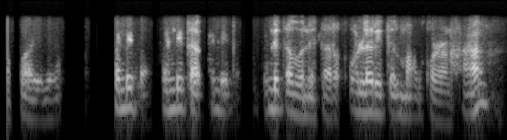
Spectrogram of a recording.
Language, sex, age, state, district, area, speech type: Kannada, male, 30-45, Karnataka, Mandya, rural, conversation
